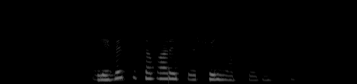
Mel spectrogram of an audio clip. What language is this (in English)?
Belarusian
